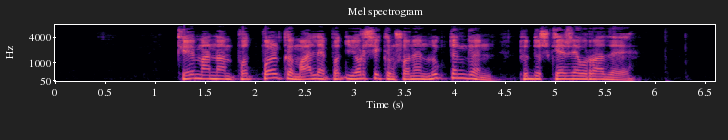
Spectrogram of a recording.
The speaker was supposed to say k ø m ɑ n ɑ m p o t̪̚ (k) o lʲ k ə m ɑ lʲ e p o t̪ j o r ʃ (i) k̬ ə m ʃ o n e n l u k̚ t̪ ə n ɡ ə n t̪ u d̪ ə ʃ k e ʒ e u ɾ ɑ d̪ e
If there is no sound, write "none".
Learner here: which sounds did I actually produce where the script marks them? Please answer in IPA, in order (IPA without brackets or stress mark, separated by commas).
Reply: p, i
